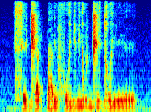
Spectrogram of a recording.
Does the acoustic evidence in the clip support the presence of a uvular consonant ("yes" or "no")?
no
